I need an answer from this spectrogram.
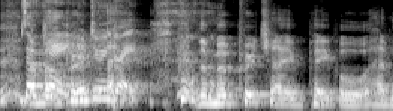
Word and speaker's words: Mapuche: around why haven't the malpoche i hope i've pronounced that correctly jennifer i don't know if you could help me out there we would say mapuche mapuche almost almost my spanish class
